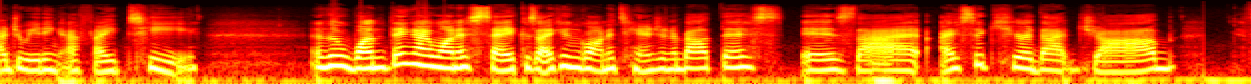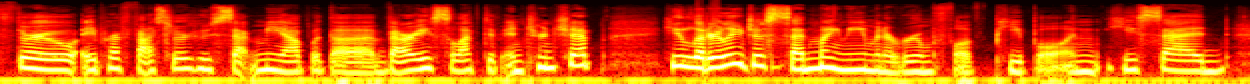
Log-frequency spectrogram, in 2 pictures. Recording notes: She is recording from her car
